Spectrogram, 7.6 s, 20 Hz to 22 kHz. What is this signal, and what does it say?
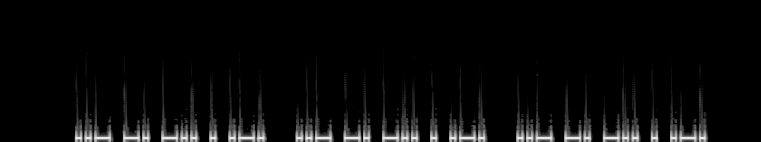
Morse code, heard as a keyed tone, about 25 wpm, 700 Hz. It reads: UNDER UNDER UNDER
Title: Top 200 Words Repeated 25wpm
